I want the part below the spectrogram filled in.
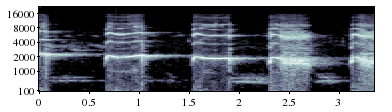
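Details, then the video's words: Guira cuckoo (anu-branco) singing: loud, clear whistled notes at a steady mid-high pitch, delivered in bursts under a second apart, the later notes harsher and raspier, with little background noise. "Canto Anu-Branco"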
